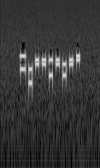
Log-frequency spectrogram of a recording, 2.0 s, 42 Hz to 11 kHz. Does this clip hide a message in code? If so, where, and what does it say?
Yes: multi-frequency trunk signalling (R1, as on North American trunks) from 0.4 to 1.6 s, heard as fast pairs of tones, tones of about 70 ms. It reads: KP 2008050 ST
